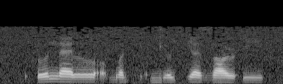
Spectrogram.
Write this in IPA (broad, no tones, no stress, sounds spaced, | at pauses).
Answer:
ʔ ʊ n æ lː ɔ̰ b ʌ kʲ ɔ̰ ɡʲ ʊ ç ɜ z ɒ ɭ ʔ i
